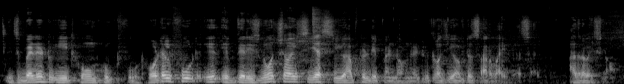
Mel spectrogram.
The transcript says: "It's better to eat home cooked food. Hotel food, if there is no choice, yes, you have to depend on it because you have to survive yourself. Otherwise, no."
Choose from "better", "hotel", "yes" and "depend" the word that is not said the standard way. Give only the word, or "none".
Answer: none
